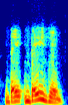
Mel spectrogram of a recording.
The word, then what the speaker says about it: Bajan: Bajan.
